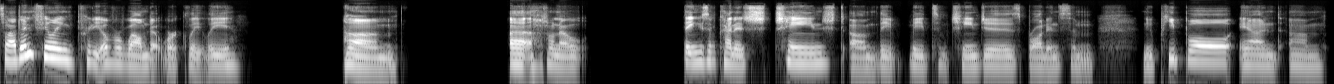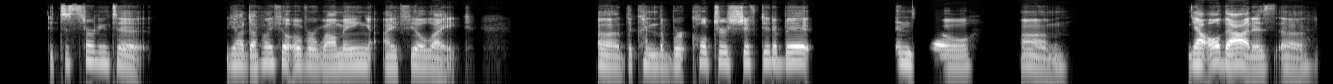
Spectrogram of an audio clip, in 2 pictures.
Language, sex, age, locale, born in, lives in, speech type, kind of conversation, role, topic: English, female, 40-44, en-US, United States, United States, conversation, advice, user, How can I manage feeling overwhelmed at work?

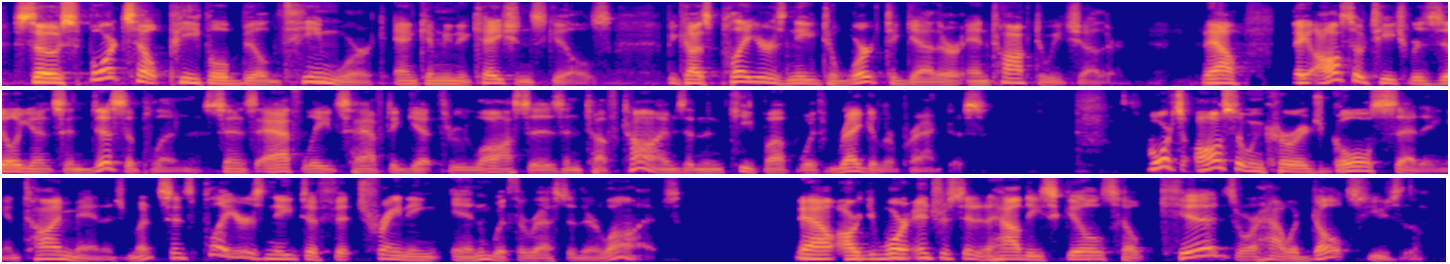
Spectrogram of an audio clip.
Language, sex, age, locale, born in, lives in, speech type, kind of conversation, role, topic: English, male, 60-64, en-US, United States, United States, read, expert-assistant, expert, How do sports teach important life skills?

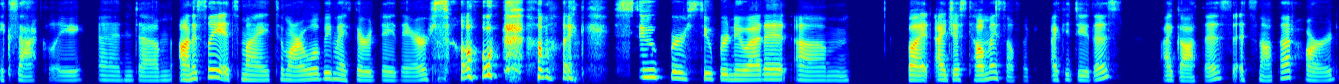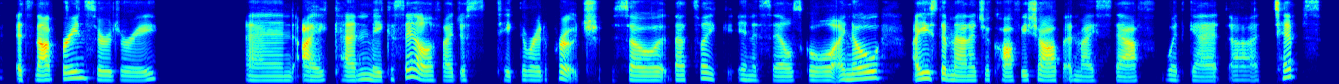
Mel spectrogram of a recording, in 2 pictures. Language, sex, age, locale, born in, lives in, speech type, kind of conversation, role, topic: English, female, 30-34, en-US, United States, United States, conversation, podcast, guest, What helps you maintain your drive and enthusiasm at work over time?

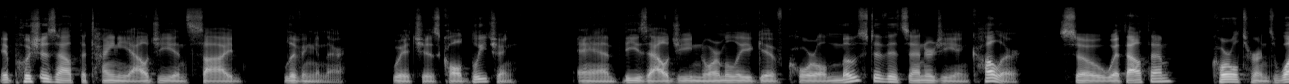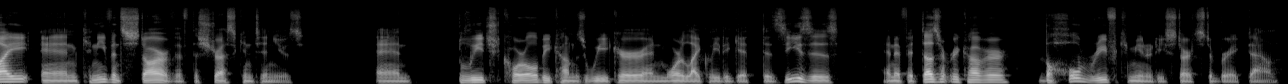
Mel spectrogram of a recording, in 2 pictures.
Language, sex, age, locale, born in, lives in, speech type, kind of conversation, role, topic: English, male, 40-44, en-US, United States, United States, read, expert-assistant, expert, How do coral reefs support ocean life?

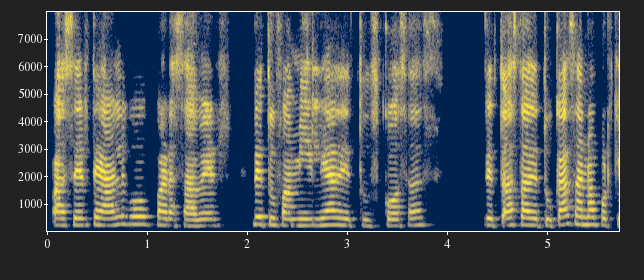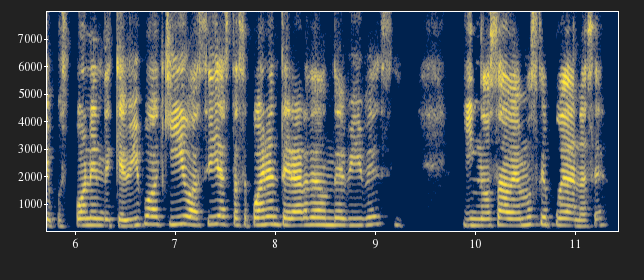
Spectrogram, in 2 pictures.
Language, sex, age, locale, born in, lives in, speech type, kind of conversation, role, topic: Spanish, female, 25-29, es-MX, Mexico, Mexico, conversation, unstructured, none, ¿Cómo crees que la tecnología afecta nuestra privacidad diaria?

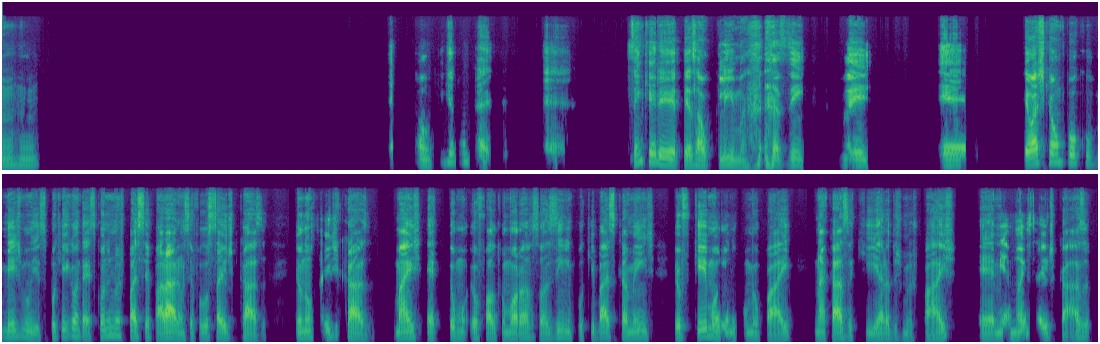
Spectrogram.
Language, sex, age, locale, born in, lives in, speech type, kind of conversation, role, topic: Portuguese, male, 35-39, pt-BR, Brazil, Portugal, conversation, advice, user, Como posso pedir ajuda com mais facilidade quando percebo padrões negativos na minha vida?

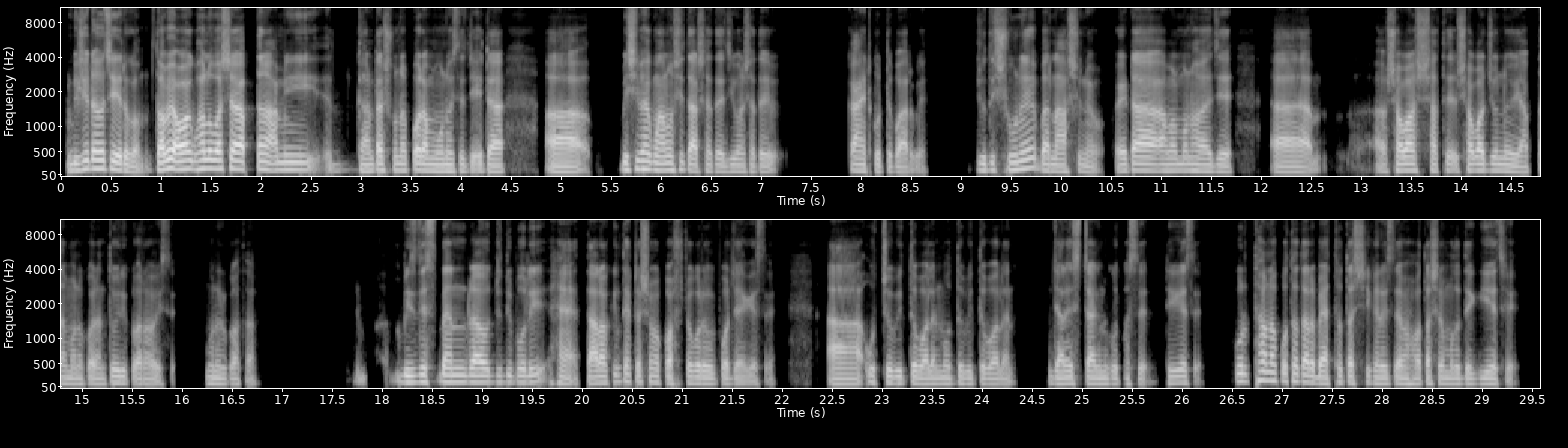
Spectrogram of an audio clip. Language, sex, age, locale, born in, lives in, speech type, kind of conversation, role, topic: Bengali, male, 20-24, bn-BD, Bangladesh, Bangladesh, conversation, podcast, guest, কোন গানটি তোমাকে পুরোপুরি বর্ণনা করে?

